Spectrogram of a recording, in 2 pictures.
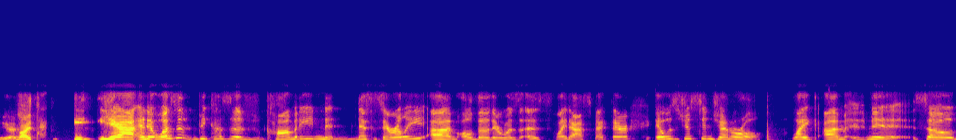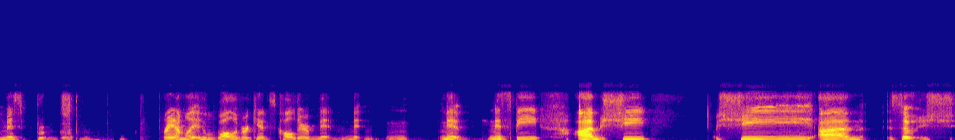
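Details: Adult woman, a comedian, who has stuttered since age eight and speaks openly about it; real stuttering.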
